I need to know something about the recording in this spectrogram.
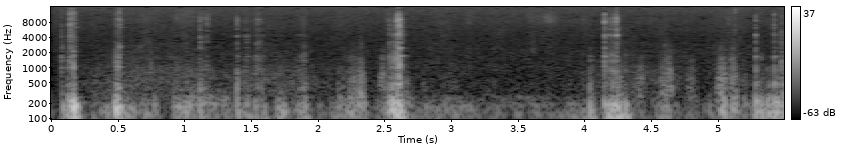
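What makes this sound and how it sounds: A gloved hand scrapes a curved metal scaler over the white resin teeth of a plastic lower-jaw typodont set on a red gum base. The result is a quiet series of short, dull scraping clicks and rasps, mostly low in pitch, with a few sharper, brighter ticks standing out among them.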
